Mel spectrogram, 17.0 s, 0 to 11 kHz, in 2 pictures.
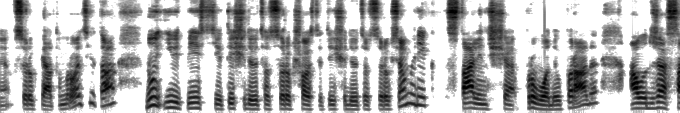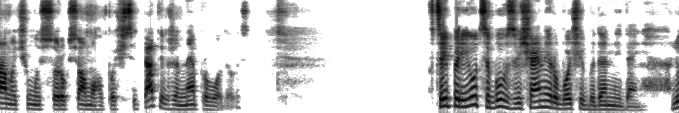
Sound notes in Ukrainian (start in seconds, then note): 11.9 сопіння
